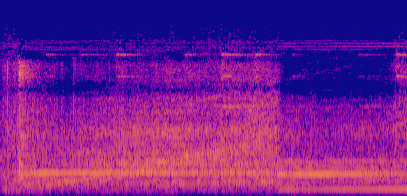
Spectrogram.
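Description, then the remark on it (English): A loud, sustained fog whistle, a signal for ships, blows a steady mid-pitched tone over a rumbling drone, and partway through a deeper, buzzing note joins in and holds to the end. No one speaks. “Start the whistle, Chief.”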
